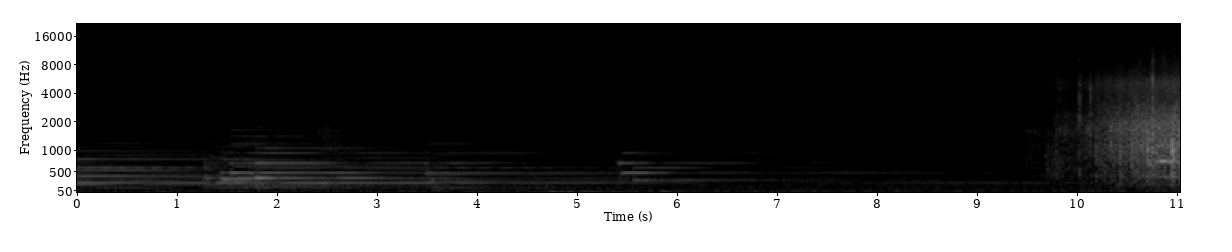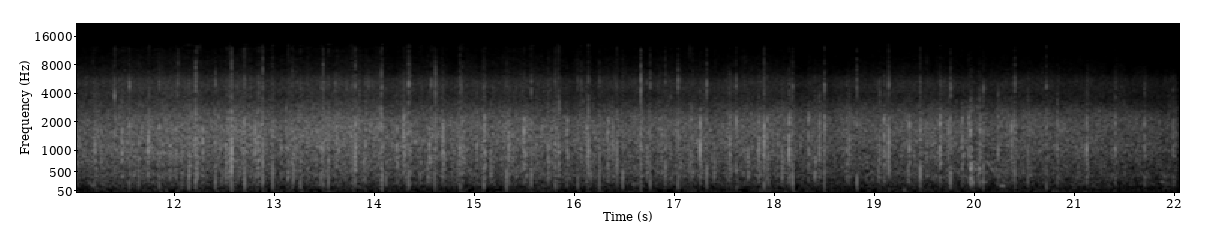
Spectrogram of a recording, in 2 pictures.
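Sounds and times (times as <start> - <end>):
audience applauding: 9.5 - 22.0.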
